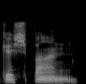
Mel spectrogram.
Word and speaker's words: Gespann: And remember the SP, which I didn't pronounce correctly, actually has a SHP sound. So pfiff dem Gespann.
